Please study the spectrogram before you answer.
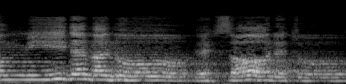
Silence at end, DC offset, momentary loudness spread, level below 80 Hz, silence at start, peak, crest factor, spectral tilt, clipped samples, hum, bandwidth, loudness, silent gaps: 0 s; under 0.1%; 9 LU; -62 dBFS; 0 s; -6 dBFS; 16 dB; -5 dB/octave; under 0.1%; none; 10.5 kHz; -23 LUFS; none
